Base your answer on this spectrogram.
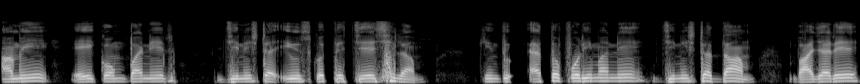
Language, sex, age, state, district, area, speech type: Bengali, male, 18-30, West Bengal, Paschim Medinipur, urban, spontaneous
